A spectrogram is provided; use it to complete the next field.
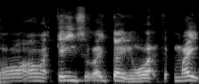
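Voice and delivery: loud, casual, blokey, matey voice. British speaker with jamaican parents showing how he talks with workmates. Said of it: "if I'm with my mates".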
